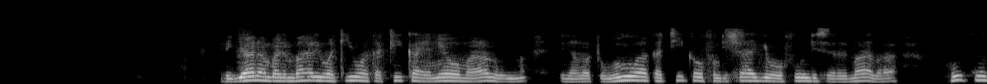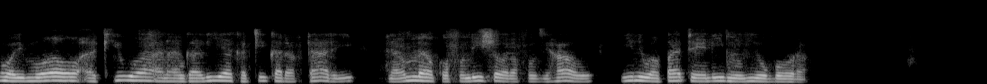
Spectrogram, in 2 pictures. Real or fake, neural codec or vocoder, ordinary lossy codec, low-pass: fake; codec, 16 kHz, 1.1 kbps, Voila-Tokenizer; AAC, 24 kbps; 5.4 kHz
